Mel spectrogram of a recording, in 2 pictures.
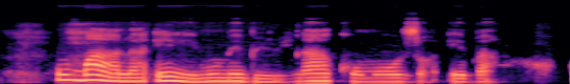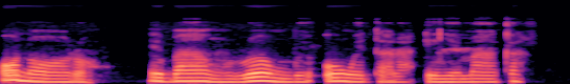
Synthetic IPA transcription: ʊ˦ɡ͡ba˦a˨la˨ʔe˦ɲi˨mu˦me˦bi˨ɾi˨na˦a˦kʰʊ˦m˦ʊ˦zɔ˨e˦ba˦ | ɔ˦nɔ˨ɾɔ˨ | e˦ba˦ŋʊ˨ɾo˦ŋ͡m̩˨ɡ͡be˨o˦ŋʷe˨ta˨ɾa˨e˨ɲe˨ma˦a˦ka˦

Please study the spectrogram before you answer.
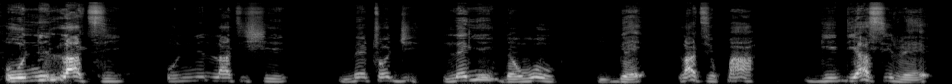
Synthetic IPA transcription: o˧nĩ˦la˦ti˧ | o˧nĩ˦la˦ti˧ʃe˧ | mɛ˦tɾɔ˧d͡ʒi˦˨ | lɛ˦jĩ˦i˦˨dã˨wo˦˨ | i˨ɡ͡bɛ˨˦ | la˦ti˧k͡pa˦ | ɡi˧di˦a˦si˦˨ɾɛ˨˦

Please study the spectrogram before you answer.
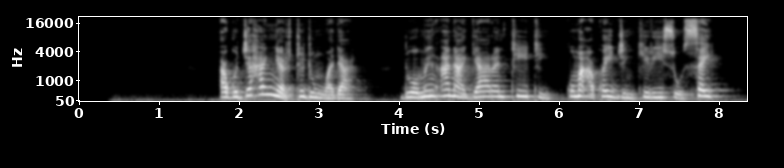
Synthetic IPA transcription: ʔa˨ɡʷʊ˨d͡ʒi˦ha˦ɲjɐ˨rtʊ˦dʊ˨ŋwɐ˨daː˦ | doː˨mɪ˦ŋʔa˦naː˨ɡʲaː˦ɽɐ˦ntʰiː˦tiː˨ | kʷʊ˦ma˦ʔa˨kʷa˦jd͡ʒɪ˨ŋkʲɪ˦ɽiː˦soː˨sa˦j

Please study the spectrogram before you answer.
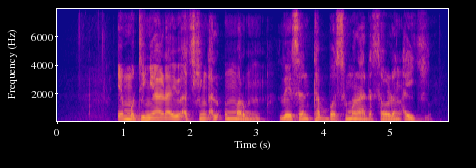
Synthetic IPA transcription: ʔɐ˦mːʊ˨tʊ˦mjaː˦ɽaː˨juː˦ʔa˨t͡ʃɪ̥˦kʲɪ˦ŋʔa̰˨lʔʊ˦mːɐ˨rmu˨ʔ | ze˦˨sɔ˦ntɐ˦bːɐ˨su˨˦mʊ˦naː˨da˨sa˦wɽɔ˦ŋʔa˦jkʲʰḭː˨

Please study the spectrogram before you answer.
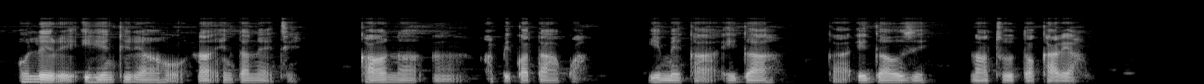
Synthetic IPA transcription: o˦le˨ɾḛ˨ʔi˦ɦe˦ŋ̩˦ki˦ɾḭ˦a˦ɦʊ̰˨na̰˨ʔḭ˦n̩˦ta˦ne˨tɪ˨ | ka˨ɔ˦na˨n̩˨a˨pɪ˨kɔ˦ta˦a˦kʷa˨ | i˦me˦ka̰˨ɪ˦ɡa˦ | ka̰˨ʔɪ˦ɡa˦o˦zi˦ | na˦tʰʊ˦tɔ˨ka˦ɾja˦

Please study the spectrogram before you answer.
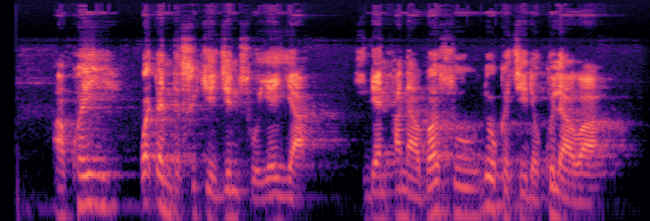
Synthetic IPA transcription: ʔa˨kʷa˦j | wɐ˦ɗɐ˨nda˨sʊ˦kʲeː˨d͡ʒɪ˦nsʼoː˨jɐ˦jːaː˨ | ʔɪ˨dɐ˦ŋʔa˦naː˨baː˦su˦loː˦kɐ˨t͡ʃiː˦da˨kʷʊ˦laː˨waː˦

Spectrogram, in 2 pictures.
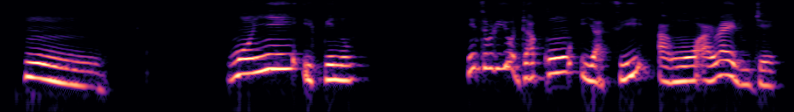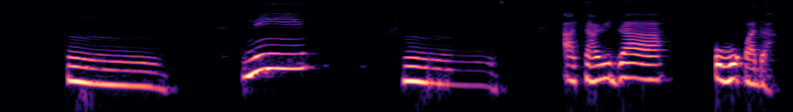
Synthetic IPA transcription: hũ˨ | w̃ɔ̃˧jĩ˦i˦˨k͡pĩ˧nũ˧ | nĩ˦to˧ɾi˦joː˦˨da˨˦kũ˦i˦˨ja˨ti˨˦a˦˨w̃ɔ̃˧ʔa˧ɾa˦e˦˨lu˨d͡ʒɛ˨ | hũ˨ | nĩ˦ | hũ˨ | a˦˨ta˧˨ɾi˧da˦ | o˧wo˦k͡pa˧da˨

